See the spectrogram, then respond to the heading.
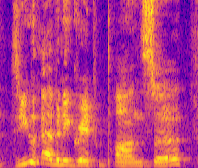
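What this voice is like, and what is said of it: Very posh put-on accent. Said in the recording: “he asks in a very posh accent”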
